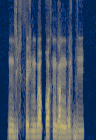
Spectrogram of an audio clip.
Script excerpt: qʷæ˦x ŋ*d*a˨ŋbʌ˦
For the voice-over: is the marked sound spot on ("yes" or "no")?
no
